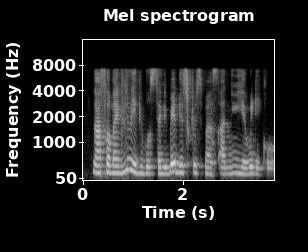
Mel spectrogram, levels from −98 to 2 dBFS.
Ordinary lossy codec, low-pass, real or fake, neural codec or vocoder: none; 7.2 kHz; fake; codec, 16 kHz, 1 kbps, X-Codec, HuBERT features, trained on balanced general audio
